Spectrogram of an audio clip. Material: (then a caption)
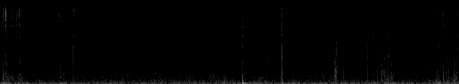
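Dried clay. Long nails tap and scratch a small pink dried-clay ball covered in glossy sprinkles, held between the fingers. Quiet, sharp clicks and brief bright crackles sound over a soft, steady low rumble, with each tap dying away almost instantly.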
